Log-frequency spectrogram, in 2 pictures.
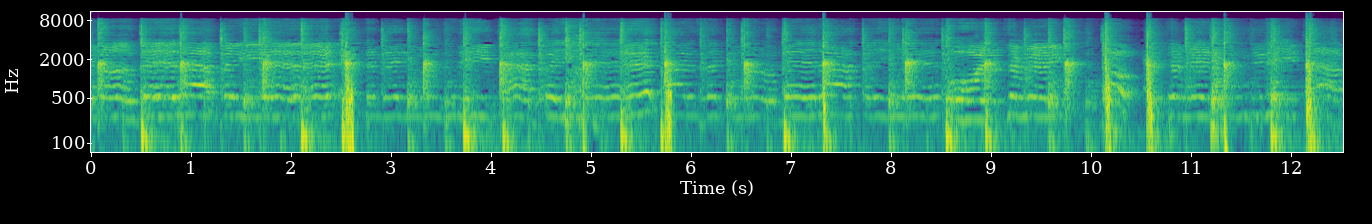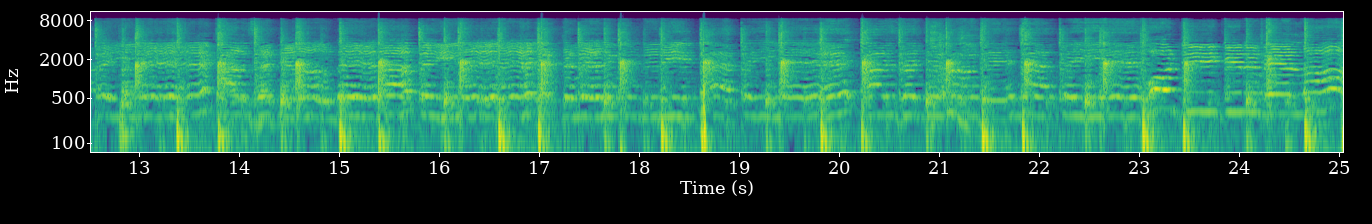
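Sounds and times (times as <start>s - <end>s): man singing folk song: 0.0s - 25.0s
hands drumming on metal pot: 0.5s - 25.0s.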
